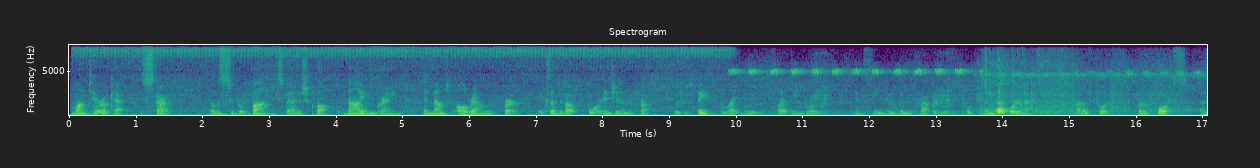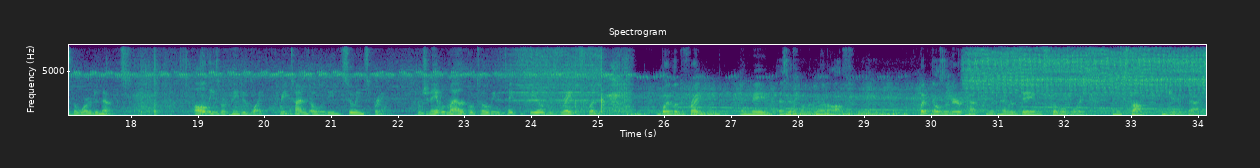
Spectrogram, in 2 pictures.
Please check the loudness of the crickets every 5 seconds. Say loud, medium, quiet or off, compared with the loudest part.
quiet, quiet, loud, quiet, quiet, medium, medium.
